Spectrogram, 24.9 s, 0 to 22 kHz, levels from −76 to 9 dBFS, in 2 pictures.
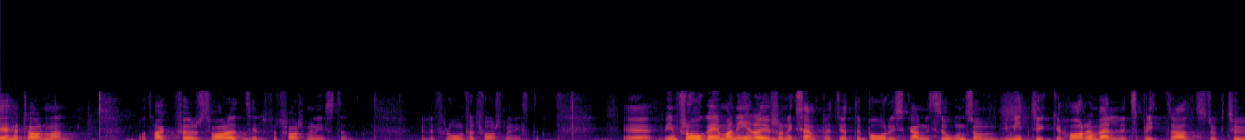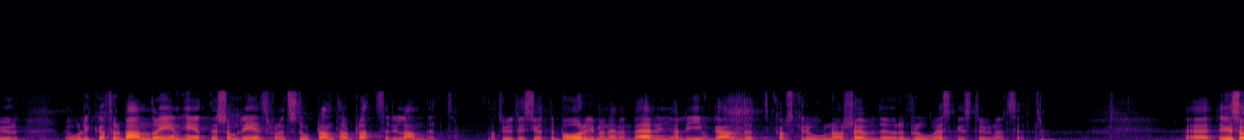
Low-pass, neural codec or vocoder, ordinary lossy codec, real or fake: none; none; none; real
